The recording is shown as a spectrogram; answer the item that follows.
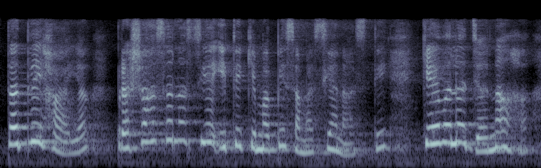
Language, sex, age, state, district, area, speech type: Sanskrit, female, 18-30, Karnataka, Dakshina Kannada, rural, spontaneous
